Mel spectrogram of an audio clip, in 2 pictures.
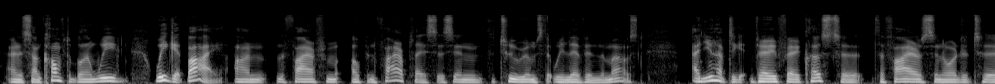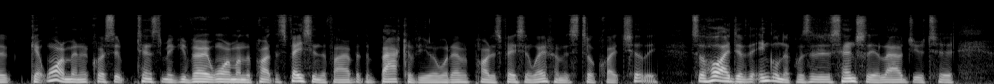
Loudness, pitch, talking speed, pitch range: -21 LUFS, 115 Hz, 260 wpm, 105-125 Hz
